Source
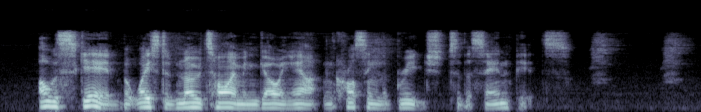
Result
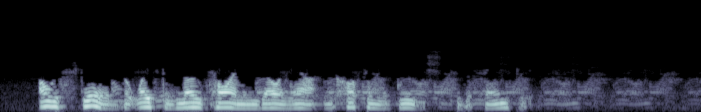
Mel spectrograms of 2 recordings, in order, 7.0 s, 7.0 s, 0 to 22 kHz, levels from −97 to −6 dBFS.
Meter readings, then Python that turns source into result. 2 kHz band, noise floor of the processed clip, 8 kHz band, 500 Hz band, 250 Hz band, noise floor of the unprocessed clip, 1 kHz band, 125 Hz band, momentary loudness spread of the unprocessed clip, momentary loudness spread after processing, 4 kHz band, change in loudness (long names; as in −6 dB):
below −20 dB, −73 dBFS, can't be measured, 0.0 dB, 0.0 dB, −75 dBFS, −1.5 dB, 0.0 dB, 15 LU, 14 LU, below −40 dB, −1.0 dB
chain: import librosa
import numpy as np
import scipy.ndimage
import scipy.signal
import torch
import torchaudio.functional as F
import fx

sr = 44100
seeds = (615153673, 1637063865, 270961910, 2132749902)

y = scipy.signal.sosfilt(scipy.signal.butter(4, 1100.0, 'lowpass', fs=sr, output='sos'), x)
y = fx.spec_gate(y, sr, threshold_db=-25, keep='strong')
y = fx.echo_thinned(y, sr, ms=719, feedback_pct=74, hz=250.0, wet_db=-19)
